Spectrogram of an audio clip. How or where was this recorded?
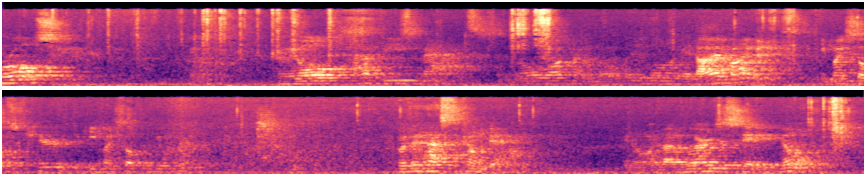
live audience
